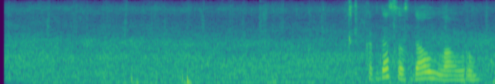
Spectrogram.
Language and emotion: Russian, neutral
